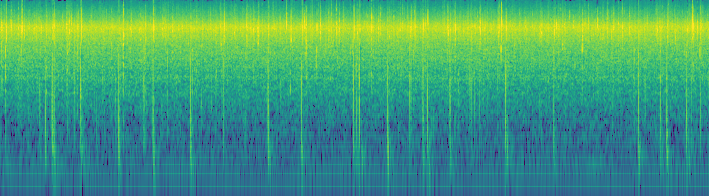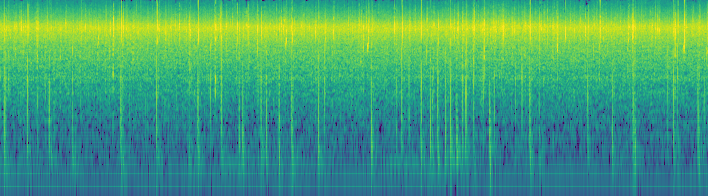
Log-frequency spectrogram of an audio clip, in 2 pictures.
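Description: Steady rain falling on forest foliage: an even hiss with many sharp drop taps.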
